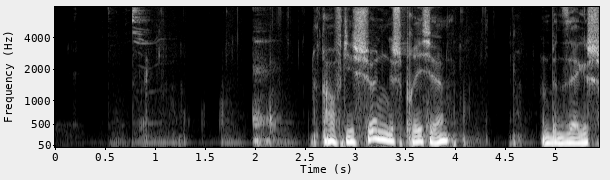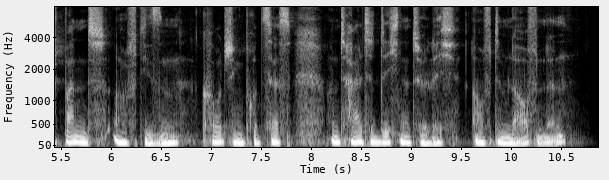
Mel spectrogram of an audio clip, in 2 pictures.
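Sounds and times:
person sipping a drink: 0.1 - 2.7, 3.9 - 4.9
speech: 2.8 - 4.1, 5.0 - 10.7.

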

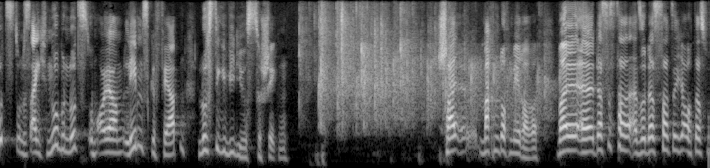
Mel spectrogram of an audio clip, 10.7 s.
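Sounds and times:
speech: 0.1 - 4.9, 6.6 - 10.6
audience clapping hands: 4.5 - 9.1.

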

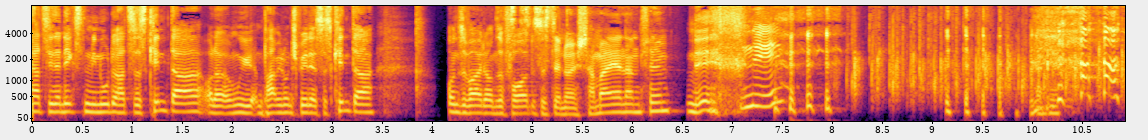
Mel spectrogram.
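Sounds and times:
speech: 0.0 - 8.4
laughter: 6.8 - 8.2, 9.0 - 10.9
applause: 8.0 - 10.9.

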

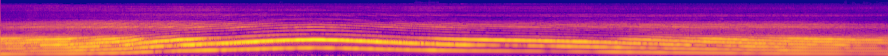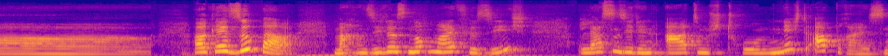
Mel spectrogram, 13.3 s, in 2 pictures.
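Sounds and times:
speech: 0.0 - 0.2, 8.2 - 13.3
voice imitating a siren: 0.0 - 7.8.

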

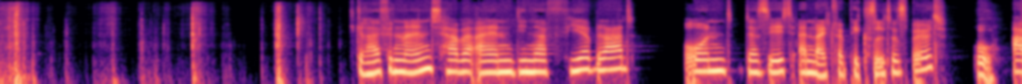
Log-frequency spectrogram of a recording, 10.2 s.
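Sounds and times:
large yellow paper envelope being torn open: 0.0 - 0.4, 2.8 - 3.2
speech: 3.6 - 10.2.

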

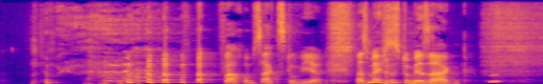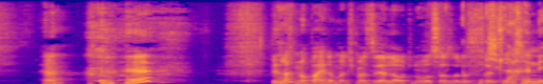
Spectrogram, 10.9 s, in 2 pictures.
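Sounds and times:
laughter: 0.3 - 2.2, 6.3 - 7.2
speech: 0.8 - 5.1, 5.8 - 7.1, 8.1 - 10.8
person breathing noisily: 4.8 - 5.6, 7.0 - 8.2.

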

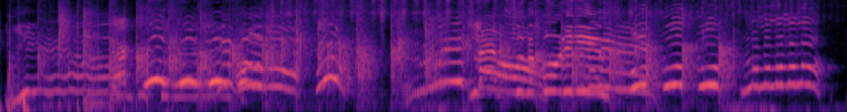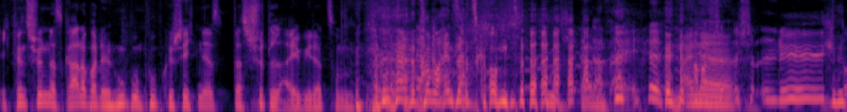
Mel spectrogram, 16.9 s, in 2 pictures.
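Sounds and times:
applause: 0.0 - 7.9
laughter: 2.0 - 8.2, 11.9 - 16.1
speech: 8.6 - 16.9.

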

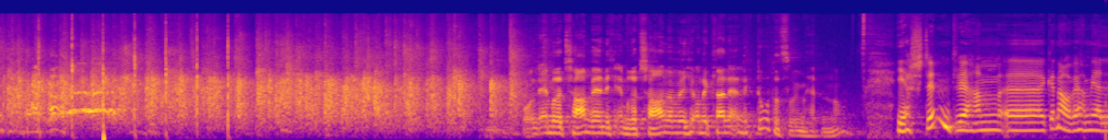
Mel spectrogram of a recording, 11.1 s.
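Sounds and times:
laughter: 0.0 - 1.2
audience applause: 0.0 - 5.7
speech: 5.4 - 11.0.

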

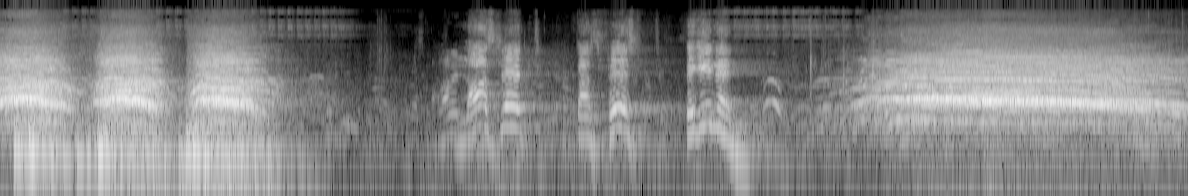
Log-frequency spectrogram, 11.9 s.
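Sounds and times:
crowd at a medieval-style festival cheering to greet a prince: 0.0 - 3.0, 8.1 - 11.8
speech: 5.9 - 7.6.

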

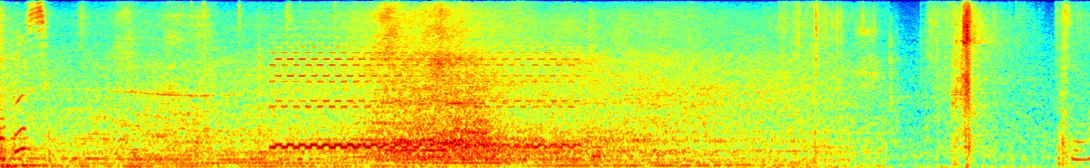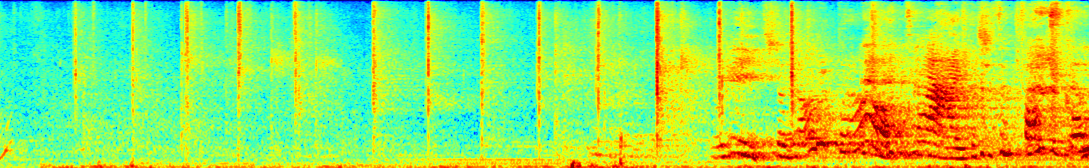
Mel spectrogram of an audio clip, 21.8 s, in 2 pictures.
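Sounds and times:
steady hum: 0.0 - 21.7
doorbell ringing with buzzy pulsing electronic tone: 2.6 - 7.3.

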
